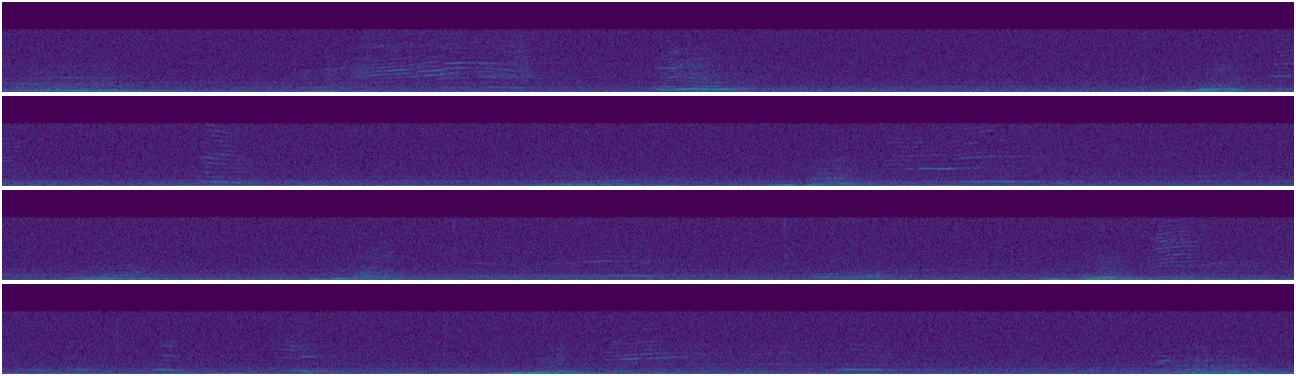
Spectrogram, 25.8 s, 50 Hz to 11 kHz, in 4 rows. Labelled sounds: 0.0	0.5	humpback whale, 0.96 to 1.9 kHz
1.8	3.2	humpback whale, 1.7 to 3.7 kHz
7.4	7.7	humpback whale, 3.2 to 3.7 kHz
9.8	11.6	humpback whale, 0.93 to 3.9 kHz
15.7	16.1	humpback whale, 2.1 to 2.4 kHz
18.7	19.1	humpback whale, 1.7 to 2.4 kHz
22.4	22.8	humpback whale, 1.7 to 2.7 kHz
25.2	25.6	humpback whale, 0.86 to 1.2 kHz

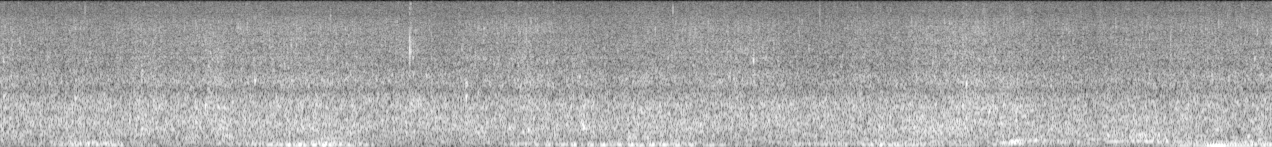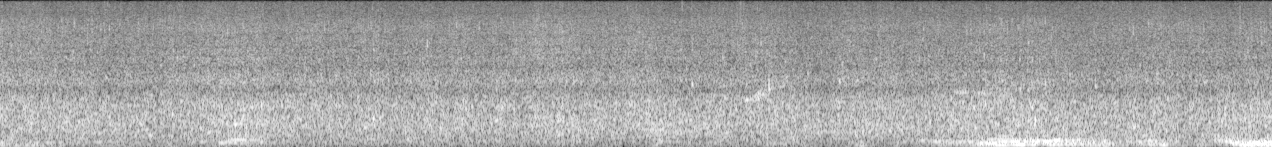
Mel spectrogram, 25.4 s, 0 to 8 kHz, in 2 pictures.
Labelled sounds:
20.1	20.5	humpback whale, 0.94 to 1.4 kHz

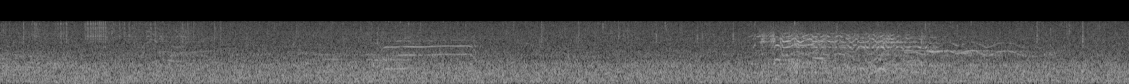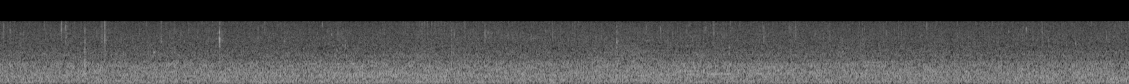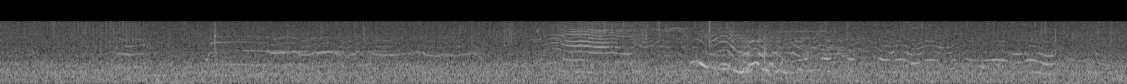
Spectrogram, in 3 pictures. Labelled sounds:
3.8	4.8	killer whale, Bigg's (transient), 1.5 to 2.4 kHz
7.8	10.1	killer whale, Bigg's (transient), 1.5 to 2.8 kHz
23.7	26.0	killer whale, Bigg's (transient), 1.4 to 2.8 kHz
26.3	27.1	killer whale, Bigg's (transient), 1.4 to 1.7 kHz
28.0	28.9	killer whale, Bigg's (transient), 1.1 to 5.3 kHz
30.3	30.9	killer whale, Bigg's (transient), 4.5 to 4.8 kHz
31.5	33.2	killer whale, Bigg's (transient), 0.91 to 2.3 kHz

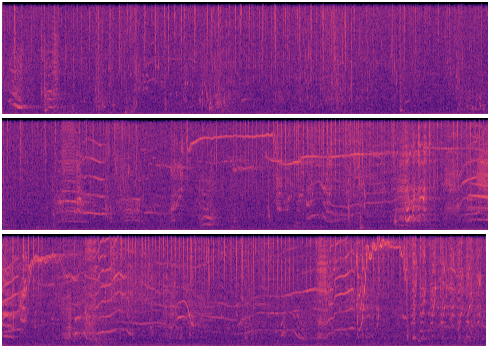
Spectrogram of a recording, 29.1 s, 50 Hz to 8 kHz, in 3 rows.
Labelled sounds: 0.1	1.2	killer whale, southern Alaska resident, 0.23 to 5.2 kHz
2.6	3.0	killer whale, southern Alaska resident, 1.4 to 2.3 kHz
10.7	13.0	killer whale, southern Alaska resident, 0.43 to 8.0 kHz
13.6	14.0	killer whale, southern Alaska resident, 0.37 to 4.0 kHz
15.7	18.3	killer whale, southern Alaska resident, 0.41 to 6.7 kHz
18.8	19.8	killer whale, southern Alaska resident, 0.41 to 6.7 kHz
20.7	26.5	killer whale, southern Alaska resident, 0.41 to 8.0 kHz

